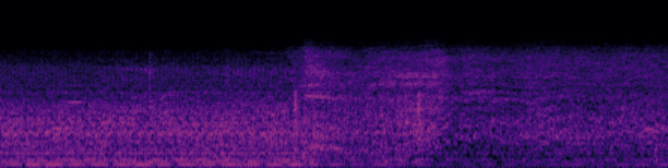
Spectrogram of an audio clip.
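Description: A truck engine running steadily with an even low hum, and a brief hiss about two seconds in that lasts about a second.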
